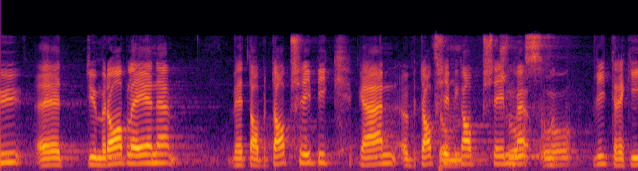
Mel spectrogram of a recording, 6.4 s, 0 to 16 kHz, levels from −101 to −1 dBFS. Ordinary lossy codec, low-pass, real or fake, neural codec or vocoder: Opus, 64 kbps; 7.2 kHz; real; none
